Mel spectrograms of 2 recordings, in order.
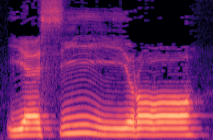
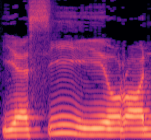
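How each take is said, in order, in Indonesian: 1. Kata ini berakhir dengan vokal panjang. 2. Kata ini berakhir dengan bunyi n. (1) "tapi ada alif di belakang" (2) "selalu kita baca yasiron"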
